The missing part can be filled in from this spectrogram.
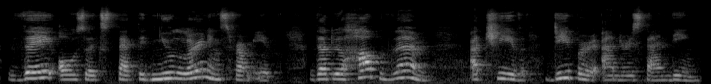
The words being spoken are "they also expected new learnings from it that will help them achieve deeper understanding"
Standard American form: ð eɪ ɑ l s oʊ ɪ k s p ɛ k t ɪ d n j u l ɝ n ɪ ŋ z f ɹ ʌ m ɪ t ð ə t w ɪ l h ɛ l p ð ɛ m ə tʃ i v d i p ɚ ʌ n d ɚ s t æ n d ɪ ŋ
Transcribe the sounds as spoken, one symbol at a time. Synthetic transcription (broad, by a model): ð eɪ ɑ l s oʊ ɪ k s p ɛ k t ɪ d n j u l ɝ n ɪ ŋ s f ɹ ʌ m ɪ t ð ə t w ɪ l h ɛ l p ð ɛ m ə tʃ i v d i p ɚ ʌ n d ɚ s t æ n d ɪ ŋ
